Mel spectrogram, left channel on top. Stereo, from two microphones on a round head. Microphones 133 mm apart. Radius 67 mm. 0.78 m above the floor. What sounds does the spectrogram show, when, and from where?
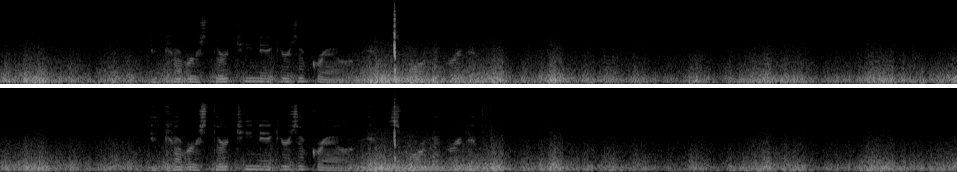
1.5 s a man speaking: 75° right (ahead or behind)
3.9 s a clap: 45° left (ahead or behind)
